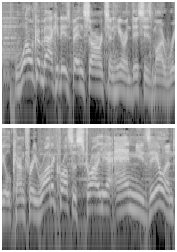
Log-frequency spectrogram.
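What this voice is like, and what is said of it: Australian accent. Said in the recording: “my accent ... this little Aussie”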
